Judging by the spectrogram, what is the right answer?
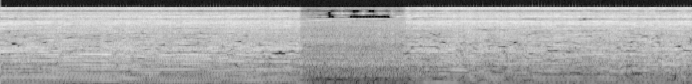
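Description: Small handheld power tool's electric motor running with a steady whir, briefly letting off about two seconds in.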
